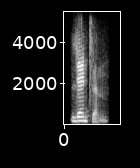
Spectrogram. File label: "Lenten", Indian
